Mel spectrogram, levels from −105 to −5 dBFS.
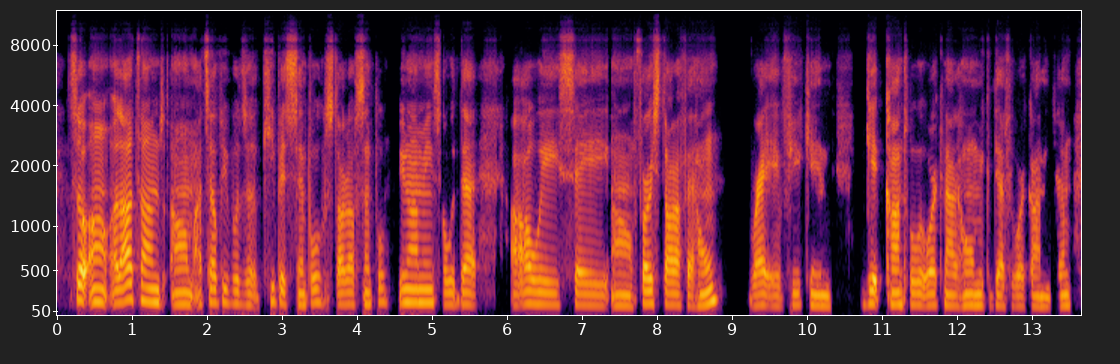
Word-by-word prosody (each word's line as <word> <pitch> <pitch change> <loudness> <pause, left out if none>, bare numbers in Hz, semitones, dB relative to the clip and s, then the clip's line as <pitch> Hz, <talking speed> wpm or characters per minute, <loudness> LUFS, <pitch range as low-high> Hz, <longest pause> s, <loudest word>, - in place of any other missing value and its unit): So, - - +7
um, 155 -1 +3
a 140 - +3
lotta 175 +5 +6
times, 150 -4 +2
um, 130 -1 0
I - - -3
tell 150 -1 0
people 140 -2 -5
ju 125 0 -5
"Keep 155 -2 -5
it 140 -3 +1
simple. 140 +5 -1
Start 125 +1 0
off 130 - -2
simple." 150 +3 -3
You 145 - -1
know 150 - +3
what 145 - +4
I - - +3
mean? 145 0 +2
So 130 -3 -5
with 130 -1 -3
that, 130 -1 +1 0.4
I - - 0
always 130 -2 +1
say, 120 -2 -2
um, 115 -1 -1
first, 140 +3 +3
start 125 -1 +3
off 120 - -2
at - - 0
home, 130 +9 +2 0.4
right, 120 +2 +2
if 110 0 -7
you 120 0 -6
can 115 -3 -2 0.5
get 140 +3 +2
comfortable 125 0 +1
with 125 - 0
working 120 0 0
out 115 - +1
at 110 - -5
home, 120 +2 -1
you 120 - -4
could 105 - -20
definitely 110 0 -3
work 110 -1 -5
on 110 -1 -2
the 100 -1 -6 0.2
gym. 115 -1 -3
125 Hz, 225 wpm, -25 LUFS, 120-140 Hz, 0.5 s, So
